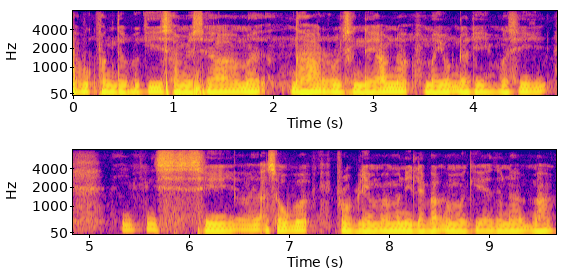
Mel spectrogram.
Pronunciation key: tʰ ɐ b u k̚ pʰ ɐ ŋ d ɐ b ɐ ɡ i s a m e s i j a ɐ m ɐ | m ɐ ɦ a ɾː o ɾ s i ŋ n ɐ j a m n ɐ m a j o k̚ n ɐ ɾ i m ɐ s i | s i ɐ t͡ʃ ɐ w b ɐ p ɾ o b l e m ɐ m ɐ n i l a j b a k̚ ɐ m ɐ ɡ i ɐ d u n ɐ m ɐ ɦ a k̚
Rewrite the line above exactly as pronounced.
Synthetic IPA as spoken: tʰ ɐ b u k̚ pʰ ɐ ŋ d ɐ b ɐ ɡ i s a m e s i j a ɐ m ɐ | n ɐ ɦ a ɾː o l s i ŋ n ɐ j a m n ɐ m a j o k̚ n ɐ ɾ i m ɐ s i | s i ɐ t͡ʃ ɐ w b ɐ p ɾ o b l e m ɐ m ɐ n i l a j b a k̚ ɐ m ɐ ɡ i ɐ d u n ɐ m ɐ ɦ a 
